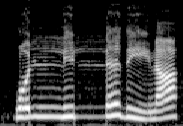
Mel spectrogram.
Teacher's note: قل کا جو قاف ہے اس کی آواز حلق سے ادا ہوگی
